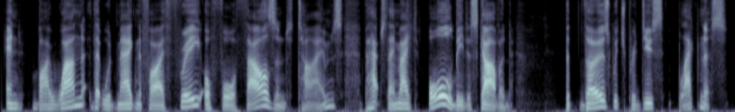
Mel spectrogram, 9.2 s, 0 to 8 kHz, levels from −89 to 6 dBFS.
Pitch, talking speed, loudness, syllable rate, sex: 120 Hz, 145 wpm, -23 LUFS, 4.5 syllables/s, male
